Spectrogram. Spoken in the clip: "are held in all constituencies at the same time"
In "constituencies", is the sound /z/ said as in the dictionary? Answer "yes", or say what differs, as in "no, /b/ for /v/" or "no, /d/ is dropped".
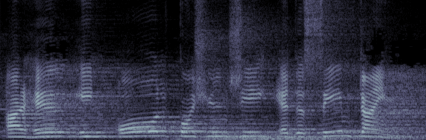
no, /z/ is dropped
